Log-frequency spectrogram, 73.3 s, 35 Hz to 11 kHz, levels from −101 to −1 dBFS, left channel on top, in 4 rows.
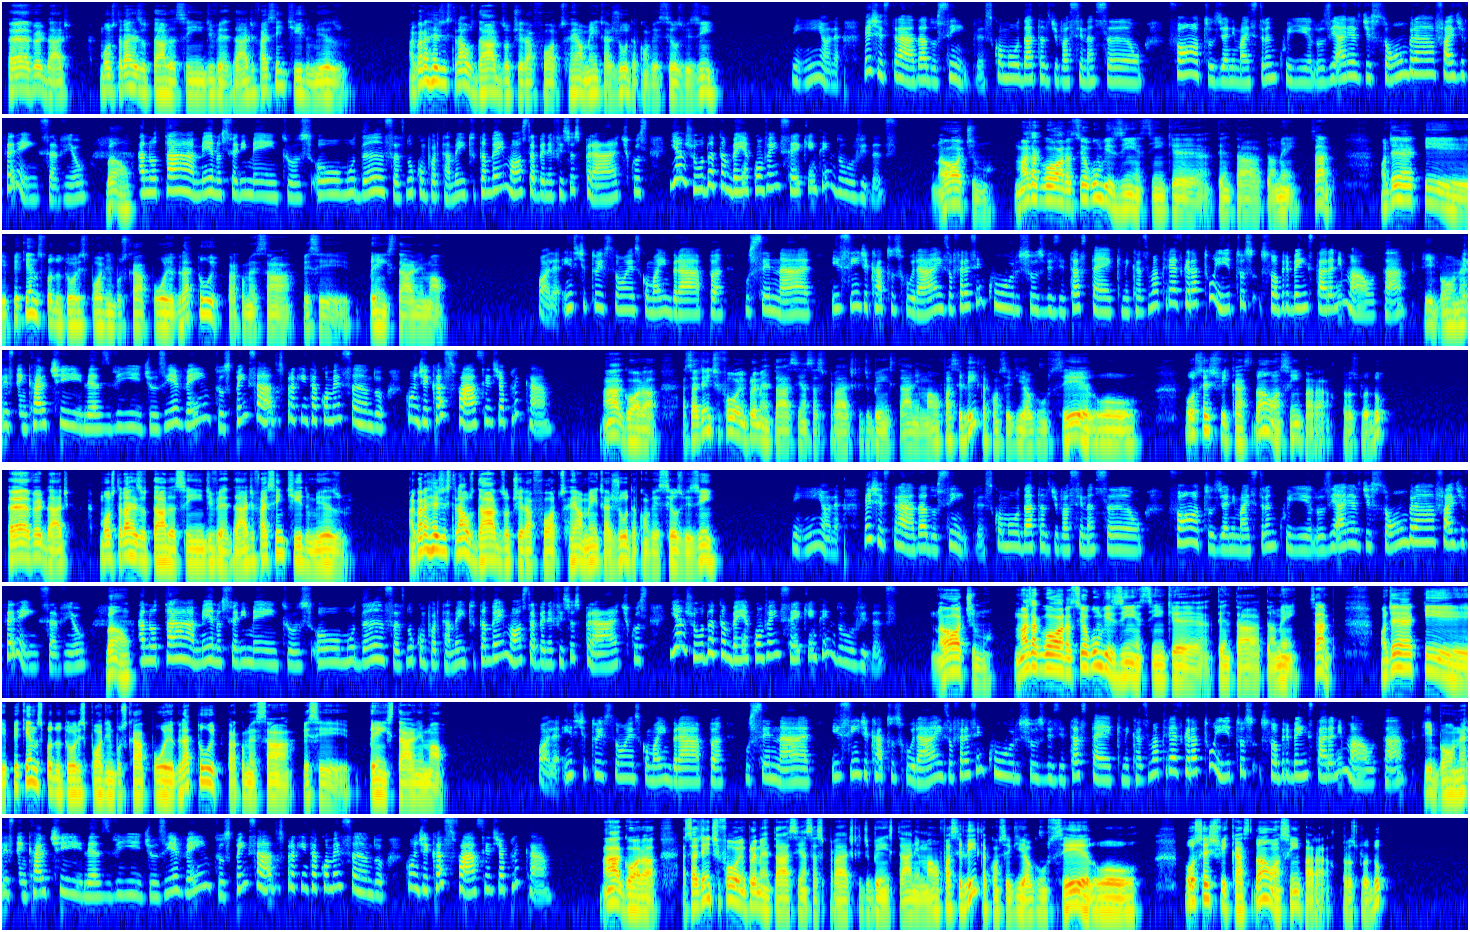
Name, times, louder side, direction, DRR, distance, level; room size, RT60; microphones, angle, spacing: voice 1, 0.1-0.8 1.2-4.3 5.1-8.9 19.6-19.9 30.0-30.7 31.0-34.9 35.2-41.0 41.3-42.2 54.4-55.0 62.5-69.1 69.4-72.2, right 6 dB, 60° right, 0.4 m, -35 dB
voice 2, 9.9-19.7 20.0-29.5 43.4-45.7 45.9-46.8 47.0-54.2 54.9-61.8, equal, 5° left, 0.4 m, -46 dB
7.0 x 3.2 x 2.3 m
head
